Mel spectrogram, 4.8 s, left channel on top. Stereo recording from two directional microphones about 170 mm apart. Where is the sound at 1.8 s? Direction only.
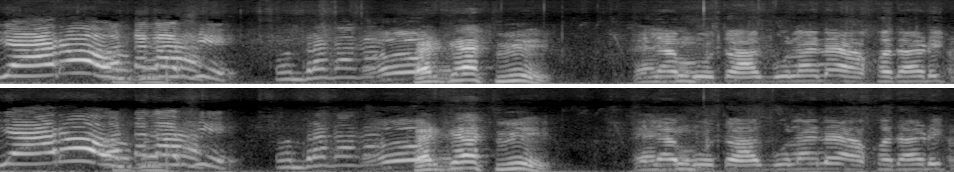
50° right (ahead or behind).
